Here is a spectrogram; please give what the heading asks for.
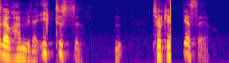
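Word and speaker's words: ἰχθύς: 이름이 물 고 기 만 헬라어로 뭐라 줘 발음은 다양하지만 한국사 분양 립 투 스 라고 합니다 이투스 적혀 뺐어요 이 그 절수 헬라 이투스 인데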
